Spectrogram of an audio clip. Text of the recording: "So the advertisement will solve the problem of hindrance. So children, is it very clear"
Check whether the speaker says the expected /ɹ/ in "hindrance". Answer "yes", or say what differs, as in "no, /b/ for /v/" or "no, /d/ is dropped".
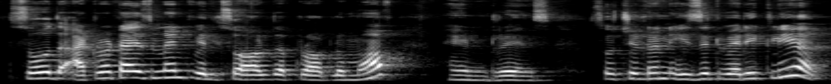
yes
